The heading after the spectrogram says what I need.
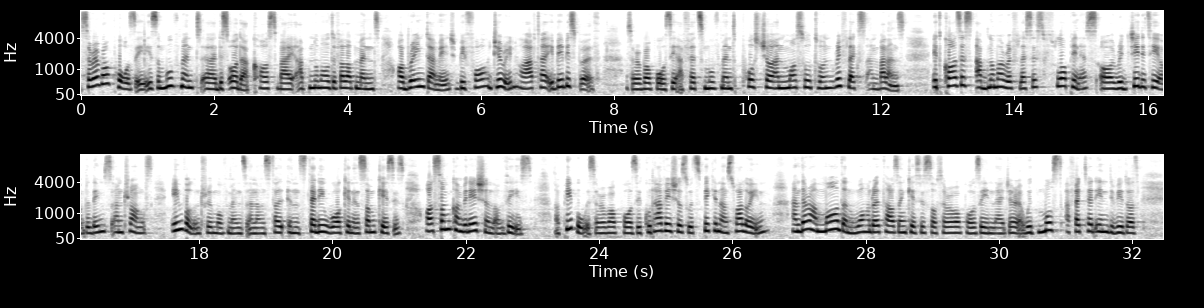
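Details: Adult woman speaking; Typical speech.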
